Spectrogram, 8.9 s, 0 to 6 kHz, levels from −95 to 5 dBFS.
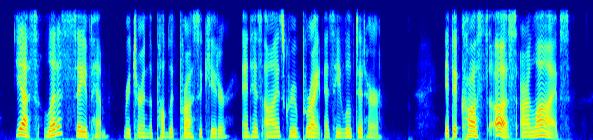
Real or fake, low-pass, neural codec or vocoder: fake; 5.4 kHz; codec, 16 kHz, 4 kbps, X-Codec, HuBERT features, trained on LibriSpeech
